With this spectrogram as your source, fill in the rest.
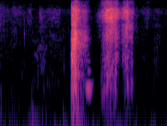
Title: Sneezes after raining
